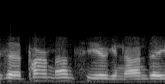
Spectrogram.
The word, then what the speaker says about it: Paramhansa Yogananda: His name is Paramhansa Yogananda.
